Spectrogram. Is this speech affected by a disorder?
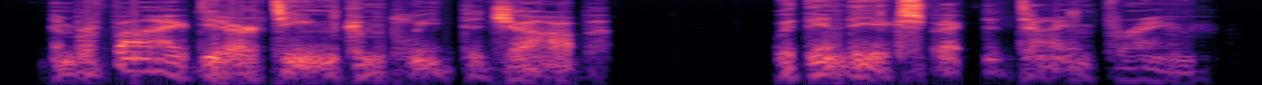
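Yes: throat cancer; tracheostomy tube.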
